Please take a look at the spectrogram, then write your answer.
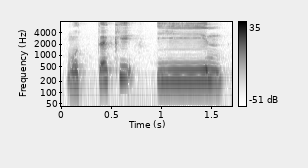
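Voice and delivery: متكئين stretched very slowly with a long ii; متكئين slowly, syllable by syllable; drawn-out demo. Shown as a demonstration. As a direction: draw out the ii in متكئين. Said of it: "زي مثلًا".

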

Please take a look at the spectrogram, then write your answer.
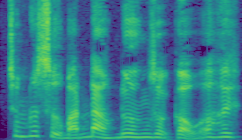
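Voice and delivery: high, fast tearful whimper; sniffling servant girl. A narrator's reading. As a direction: snivel out the news. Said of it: "Tư Hiền thút thít".

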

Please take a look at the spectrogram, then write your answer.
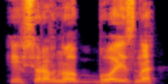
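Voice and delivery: put-on slow, uneasy girl's admission; timid girl voice. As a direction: confess it like a shivering girl. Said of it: "поёжившись, призналась паломница".

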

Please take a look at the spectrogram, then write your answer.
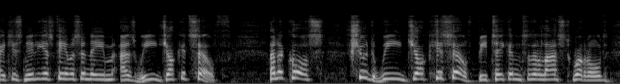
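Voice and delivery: high squeaky Scottish pixie; tiny Scots warrior, chirpy and high; Feegle voice. Acted. Feegle explains his name.

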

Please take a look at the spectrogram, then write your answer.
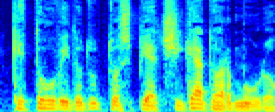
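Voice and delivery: ordinary talk, nothing marked

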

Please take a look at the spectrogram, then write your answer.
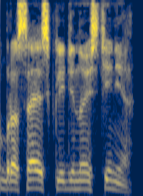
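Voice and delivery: plain reading voice

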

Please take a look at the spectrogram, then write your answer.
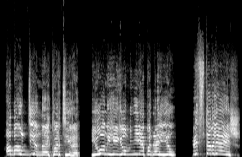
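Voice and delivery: put-on high squealing girly voice; bubbly sorority girl. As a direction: brag it breathlessly happy. Valeria boasting on phone.

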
